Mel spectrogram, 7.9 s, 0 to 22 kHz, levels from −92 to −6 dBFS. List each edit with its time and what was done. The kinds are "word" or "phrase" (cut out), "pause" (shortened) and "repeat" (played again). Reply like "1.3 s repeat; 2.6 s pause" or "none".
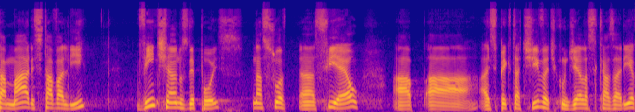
3.2 s word; 3.6 s word; 4.0 s word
